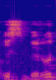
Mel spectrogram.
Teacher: রটাকে মোটা করে এক আলিফ টানবো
